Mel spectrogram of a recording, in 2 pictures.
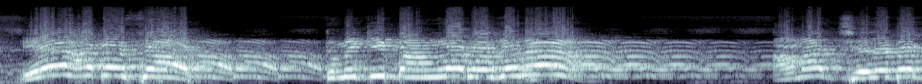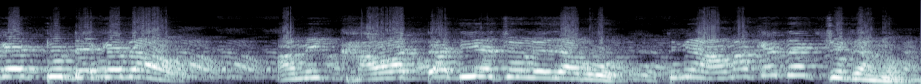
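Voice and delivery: put-on an old mother demanding her son, offended; indignant scolding. Mother rebuking the hafez teacher for staring, high and indignant.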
